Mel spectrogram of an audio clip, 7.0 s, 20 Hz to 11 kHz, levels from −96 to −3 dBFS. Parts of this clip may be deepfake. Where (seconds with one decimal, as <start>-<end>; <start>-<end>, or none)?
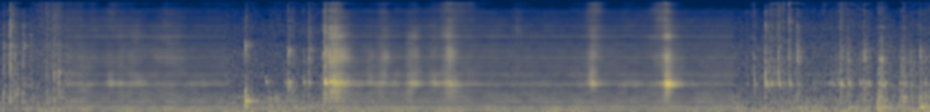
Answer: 0.5-1.7; 2.5-5.5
